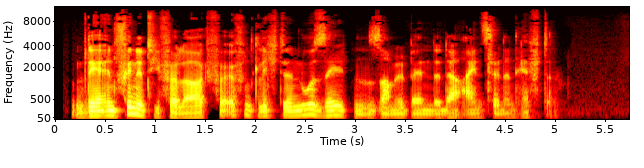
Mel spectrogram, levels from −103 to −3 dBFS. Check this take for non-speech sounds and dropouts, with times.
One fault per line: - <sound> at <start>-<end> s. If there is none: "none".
none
